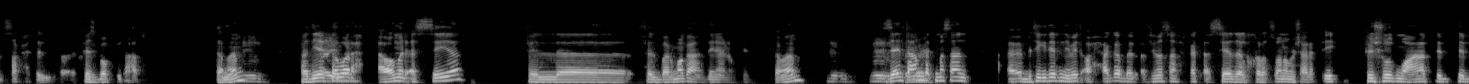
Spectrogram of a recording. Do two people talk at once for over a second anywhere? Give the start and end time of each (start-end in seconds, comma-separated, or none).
none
